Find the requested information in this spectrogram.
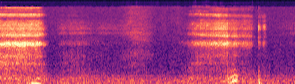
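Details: Jiji, a male rescue dog, snoring like Darth Vader indoors: two long, hissing, wheezy breaths about three seconds apart, with a quiet room between them.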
